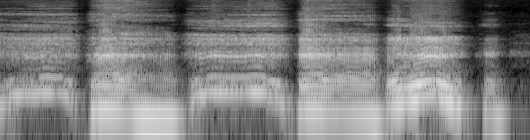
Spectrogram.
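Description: A voice imitates the labored breathing of a smoker: a series of about five loud, strained, groaning breaths, each drawn out for roughly half a second, with brief gaps between them.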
